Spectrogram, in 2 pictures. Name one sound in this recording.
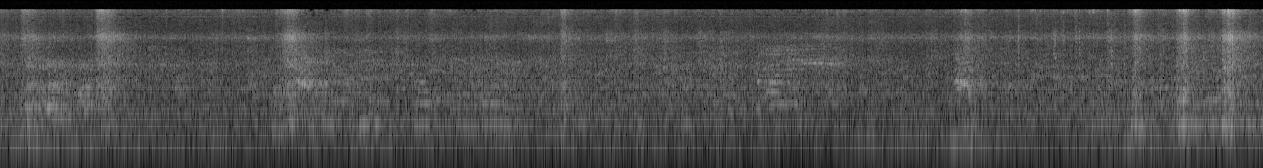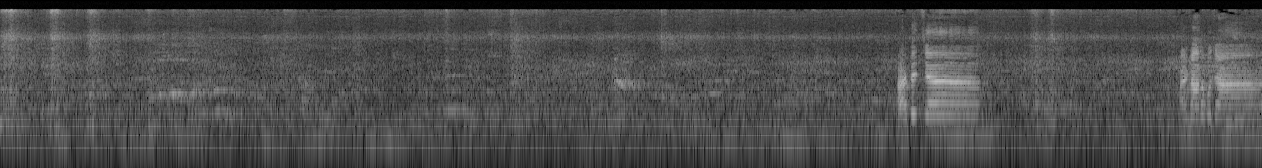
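Plastic wheels of ride-on toys roll and rumble across a hard floor.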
